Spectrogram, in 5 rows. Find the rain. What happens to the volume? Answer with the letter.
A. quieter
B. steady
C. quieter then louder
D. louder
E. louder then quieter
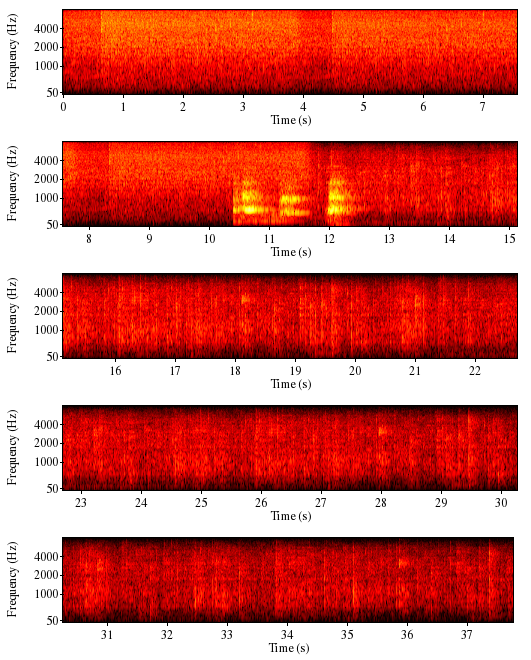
A.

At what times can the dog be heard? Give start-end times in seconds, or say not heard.
10.4-12.2.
